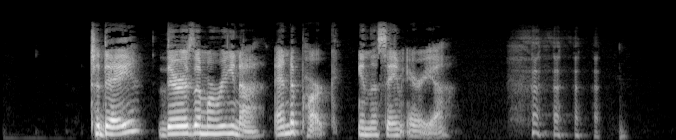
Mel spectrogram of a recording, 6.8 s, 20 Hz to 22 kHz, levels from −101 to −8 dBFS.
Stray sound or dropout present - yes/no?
yes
